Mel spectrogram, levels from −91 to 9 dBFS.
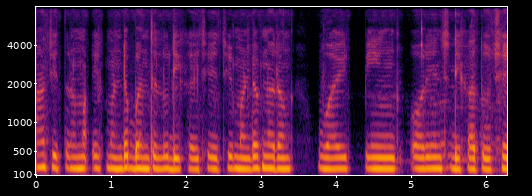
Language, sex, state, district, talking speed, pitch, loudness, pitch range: Gujarati, female, Gujarat, Valsad, 135 wpm, 195 Hz, -17 LUFS, 190-200 Hz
